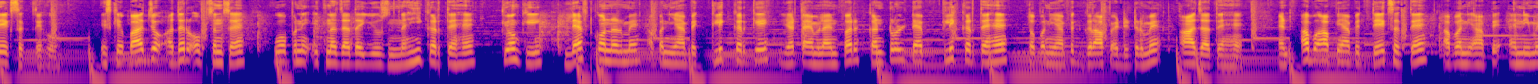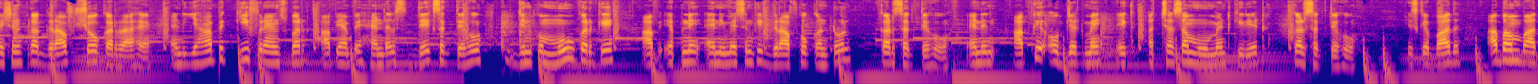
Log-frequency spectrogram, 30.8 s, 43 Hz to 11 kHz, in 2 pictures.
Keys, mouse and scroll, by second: 0.0 middle click, 0.6 t, 6.6-9.7 drag, 10.5 ctrl+Tab, 12.4 click, 13.3-16.4 middle drag, 19.9-23.5 drag, 23.7 space, 24.4 space, 24.6-25.2 drag, 25.2 space, 26.1 click, 27.0 space, 27.6 space, 27.9-28.3 drag, 28.3 space, 28.9 space, 29.1 click, 29.9-30.2 shift+middle drag, 30.6 shift+middle drag.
